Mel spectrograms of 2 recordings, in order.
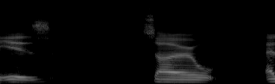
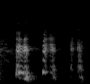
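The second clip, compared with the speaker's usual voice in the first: unvoiced high giggle; airy laugh; 5 dB louder than usual. Real, not acted. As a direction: breathe out a laugh.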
